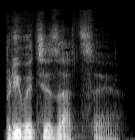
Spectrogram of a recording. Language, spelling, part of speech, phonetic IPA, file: Russian, приватизация, noun, [prʲɪvətʲɪˈzat͡sɨjə], Ru-приватизация.ogg
- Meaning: privatization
